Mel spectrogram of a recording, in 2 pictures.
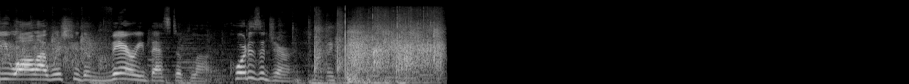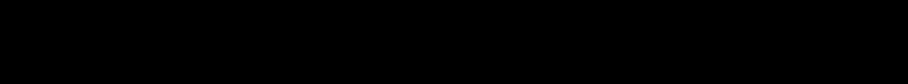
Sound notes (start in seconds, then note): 3.0 applause; 3.4 bangs gavel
